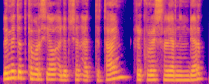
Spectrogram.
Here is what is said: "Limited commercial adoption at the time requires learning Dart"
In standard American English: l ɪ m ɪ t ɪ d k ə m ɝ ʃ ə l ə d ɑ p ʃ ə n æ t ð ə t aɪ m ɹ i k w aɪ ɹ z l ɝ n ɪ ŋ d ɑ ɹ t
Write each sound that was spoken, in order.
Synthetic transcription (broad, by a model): l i m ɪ t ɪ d k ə m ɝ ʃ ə l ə d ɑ p s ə n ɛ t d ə t aɪ m ɹ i k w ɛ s l ɝ n ɪ ŋ d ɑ ɹ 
